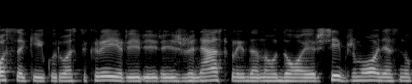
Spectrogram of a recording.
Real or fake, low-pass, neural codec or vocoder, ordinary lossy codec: fake; 5.4 kHz; codec, 16 kHz, 4 kbps, X-Codec, WavLM features, trained on Multilingual LibriSpeech; Opus, 64 kbps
